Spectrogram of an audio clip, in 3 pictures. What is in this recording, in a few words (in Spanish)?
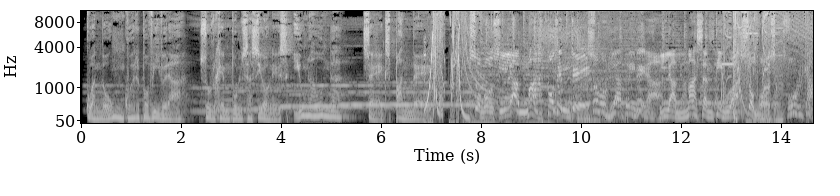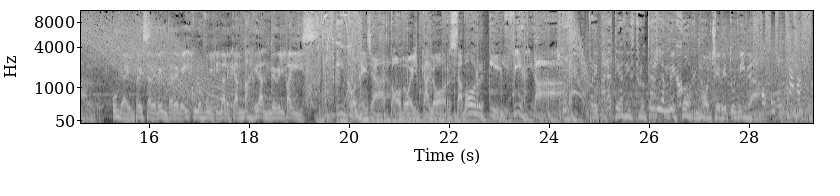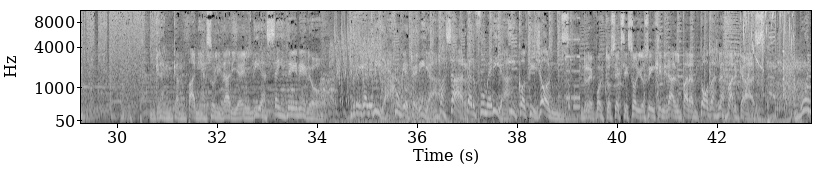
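Demo Comercial, locutora argentina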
